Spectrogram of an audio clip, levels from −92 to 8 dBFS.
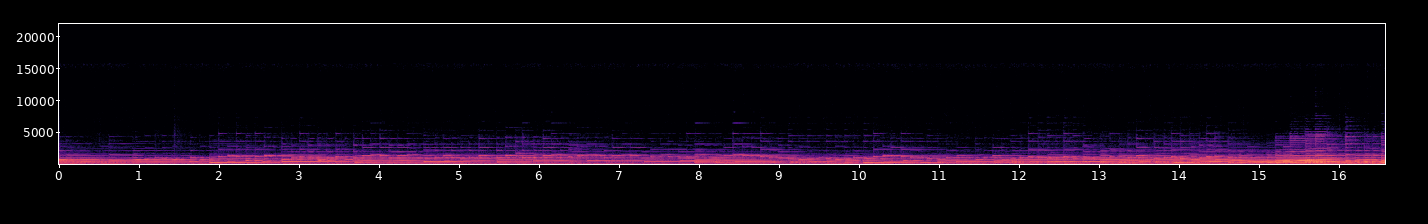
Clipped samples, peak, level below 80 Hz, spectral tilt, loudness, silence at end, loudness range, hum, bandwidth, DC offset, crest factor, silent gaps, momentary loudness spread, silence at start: under 0.1%; -6 dBFS; -44 dBFS; -9.5 dB/octave; -27 LUFS; 0 s; 10 LU; none; 5 kHz; under 0.1%; 20 dB; none; 10 LU; 0 s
